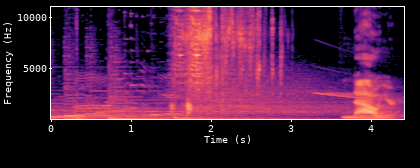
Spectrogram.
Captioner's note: sword squelches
